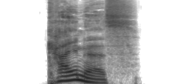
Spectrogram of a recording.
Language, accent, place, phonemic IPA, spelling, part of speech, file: German, Germany, Berlin, /ˈkaɪ̯nəs/, keines, pronoun, De-keines.ogg
- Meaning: 1. masculine/neuter genitive of kein 2. inflection of keiner: neuter nominative 3. inflection of keiner: masculine/neuter genitive 4. inflection of keiner: neuter accusative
